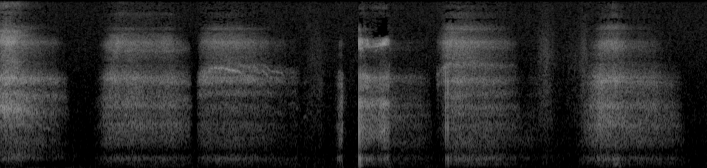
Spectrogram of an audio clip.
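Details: Spike sleeping and snoring.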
